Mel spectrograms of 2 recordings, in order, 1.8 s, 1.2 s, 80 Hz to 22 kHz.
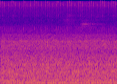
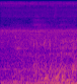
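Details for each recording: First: Chrysler/Dodge minivan 3.6 Pentastar with radiator cap, idling hot after oil cooler reseal and new oil pressure sensor, while coolant is bled with a spill-free funnel. Upper hose is hot and another air bubble is purging. The electric cooling fan is running with a steady airy rush over a calm, even idle. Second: Chrysler/Dodge RT minivan 3.6 Pentastar with radiator cap, after oil cooler seal and oil pressure sensor replacement, warmed up and revved while bleeding coolant through a spill-free funnel: soft irregular gurgles and burps as trapped air bubbles out.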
